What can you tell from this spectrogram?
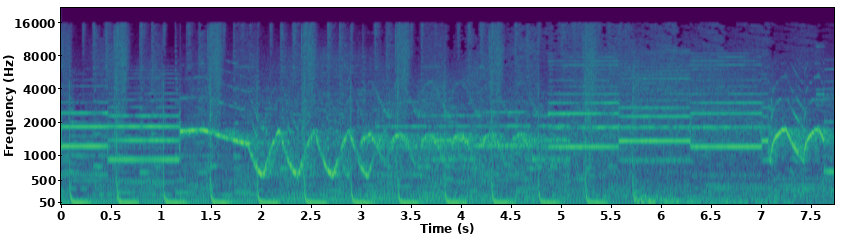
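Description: Emergency vehicle sirens over a music track with a steady kick-drum beat. A two-tone siren alternates high and low about every half second, then about a second in it switches to a wailing sweep that speeds up into a fast yelp. The two-tone returns, and a short yelp comes near the end.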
